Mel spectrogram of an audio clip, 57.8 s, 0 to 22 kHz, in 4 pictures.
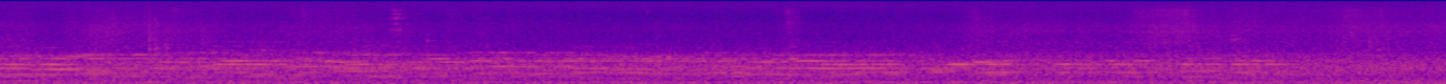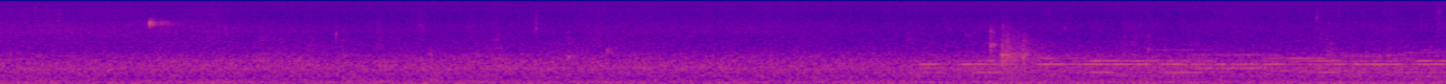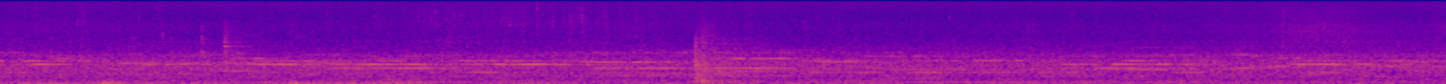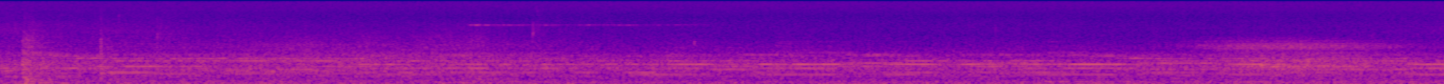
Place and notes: Köln, Maastrichter Str., backyard balcony - street organ, morning ambience
a street organ is playing somewhere around, then slowly disappearing, heard in the backyard
(Sony PCM D50)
